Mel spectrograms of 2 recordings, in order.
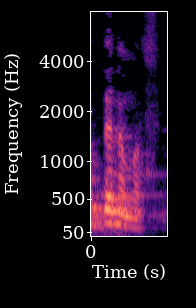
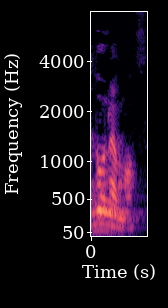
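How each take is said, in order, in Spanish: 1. Se pronuncia con el sonido griego. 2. Se lee letra por letra, al estilo español. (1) "se pronuncia en griego" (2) "en español si la leemos es"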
